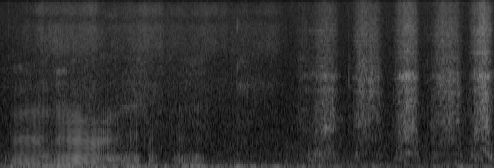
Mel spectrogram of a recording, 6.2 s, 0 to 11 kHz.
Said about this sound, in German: Er schlängelt sich wie ein Aal zum 1. Pfosten, setzt die Säge an.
